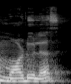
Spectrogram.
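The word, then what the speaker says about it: modulo: देखिए यहाँ लिखा है मॉड्यूलस, बट हम लोग इसको प्रोनाउंस करते हैं जनरली मॉड्यूलो।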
